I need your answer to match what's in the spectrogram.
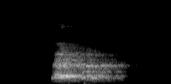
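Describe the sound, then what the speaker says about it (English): A single dog bark, short and fairly close, sounding alone in an otherwise quiet indoor room. "My dog is barking right now."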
